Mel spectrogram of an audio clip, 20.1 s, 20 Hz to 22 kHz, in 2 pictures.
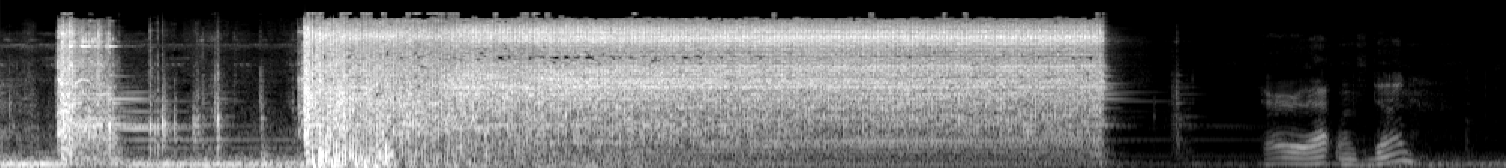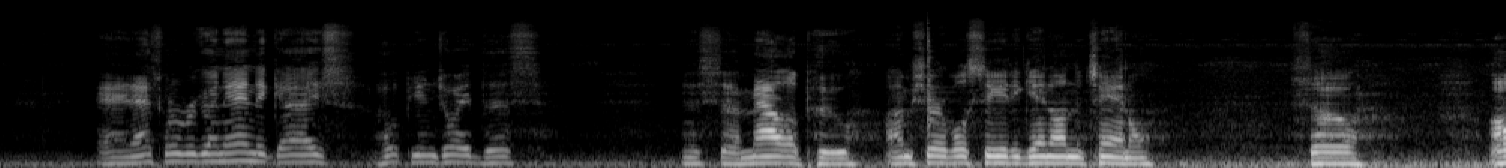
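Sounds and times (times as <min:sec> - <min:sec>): power wrench running: 0:00.4 - 0:01.2, 0:01.9 - 0:07.4.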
